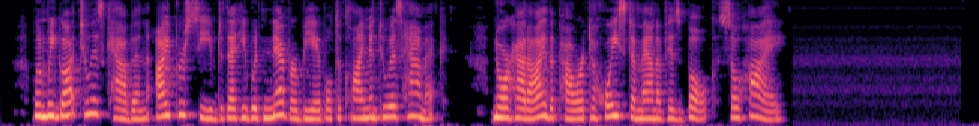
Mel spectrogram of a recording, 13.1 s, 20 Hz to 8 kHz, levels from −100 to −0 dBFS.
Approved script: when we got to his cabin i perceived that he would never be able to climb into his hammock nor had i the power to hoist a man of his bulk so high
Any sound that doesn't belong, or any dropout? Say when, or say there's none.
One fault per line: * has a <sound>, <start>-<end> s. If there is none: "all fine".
all fine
